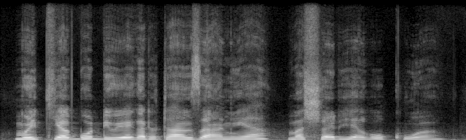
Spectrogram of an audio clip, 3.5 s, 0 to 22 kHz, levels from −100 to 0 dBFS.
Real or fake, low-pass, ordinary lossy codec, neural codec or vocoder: fake; none; none; codec, 44.1 kHz, 3.4 kbps, Pupu-Codec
